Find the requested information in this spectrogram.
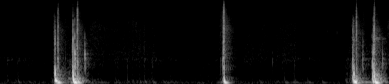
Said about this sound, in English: I really think it was just using my hands, hitting my knees, something like that.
